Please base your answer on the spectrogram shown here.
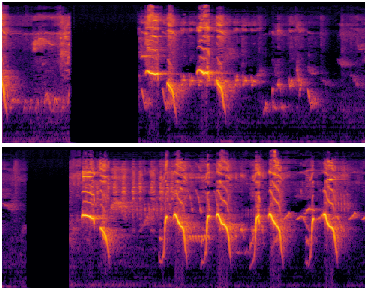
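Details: Cucak pantai singing, its song said to rival the cucak rowo: bursts of sharp, downward-sweeping chirps and squeaky notes in quick runs, broken by short pauses, with a busy run of rapid chirps near the end.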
